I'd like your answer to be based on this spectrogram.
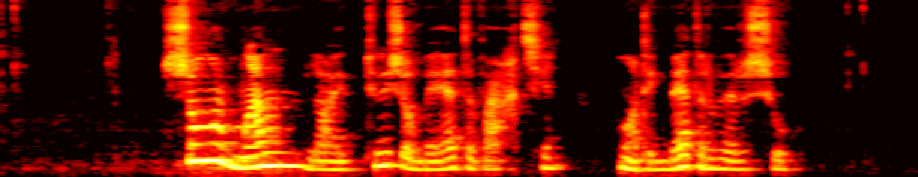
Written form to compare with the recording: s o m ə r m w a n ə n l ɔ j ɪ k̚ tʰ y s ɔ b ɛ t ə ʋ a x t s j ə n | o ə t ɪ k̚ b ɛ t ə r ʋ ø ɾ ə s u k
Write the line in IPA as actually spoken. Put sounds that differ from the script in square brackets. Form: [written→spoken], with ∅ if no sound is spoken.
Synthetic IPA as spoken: s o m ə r m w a n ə n l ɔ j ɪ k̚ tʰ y s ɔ b [ɛ→ɛː] t ə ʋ a x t s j ə n | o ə t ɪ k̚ b ɛ t ə r ʋ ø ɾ ə s u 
